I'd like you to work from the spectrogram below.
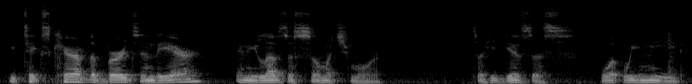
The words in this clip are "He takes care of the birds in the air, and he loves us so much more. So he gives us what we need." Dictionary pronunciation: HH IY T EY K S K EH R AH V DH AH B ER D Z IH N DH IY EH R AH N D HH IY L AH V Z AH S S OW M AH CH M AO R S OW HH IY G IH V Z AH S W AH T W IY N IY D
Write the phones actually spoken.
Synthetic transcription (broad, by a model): HH IY T EY K S K EH R AH V DH AH B ER D Z IH N DH IY EH R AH N IY L AH V Z AH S S OW M AH CH M AO R S OW IY G IH V Z AH S W AH T W IY N IY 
